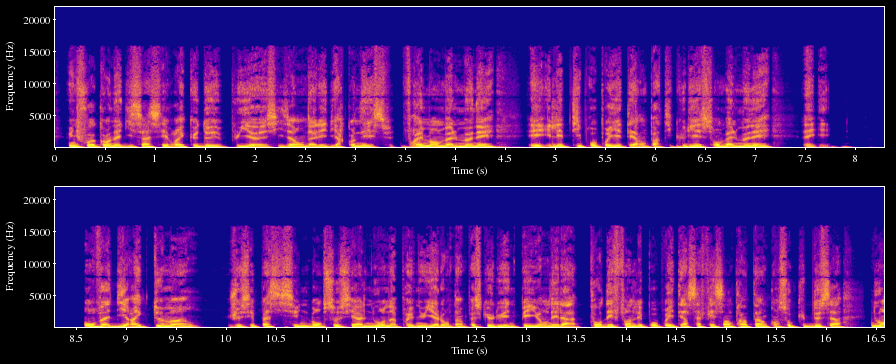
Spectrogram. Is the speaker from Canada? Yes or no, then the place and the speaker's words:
no; Clermont-Ferrand, Auvergne-Rhône-Alpes, France; je viens de Clermont.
